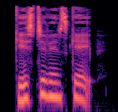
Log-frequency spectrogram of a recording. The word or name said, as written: gæstevenskab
